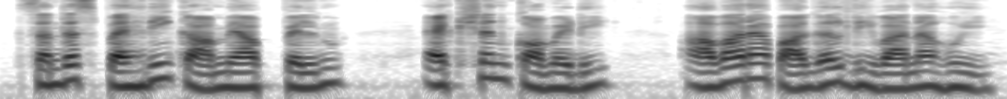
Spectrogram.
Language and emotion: Sindhi, neutral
